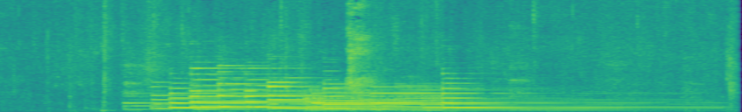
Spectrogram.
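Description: A piano plays notes one after another that build into a full chord, held and slowly dying away.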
